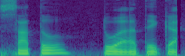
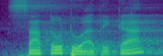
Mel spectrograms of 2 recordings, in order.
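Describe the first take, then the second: First: The low frequencies are boosted. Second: An audio effect is added to the voice. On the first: "Kemudian low-nya" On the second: "Saya berikan efek"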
